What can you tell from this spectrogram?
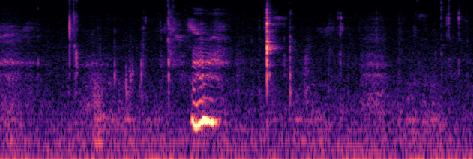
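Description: Close mouth sounds of someone chewing soft, cream-filled garlic cheese bread: scattered wet clicks and smacks. Near the middle comes a short voiced sound from the chewer, then a sharp smack.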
